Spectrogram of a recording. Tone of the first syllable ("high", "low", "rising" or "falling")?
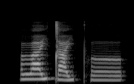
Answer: rising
